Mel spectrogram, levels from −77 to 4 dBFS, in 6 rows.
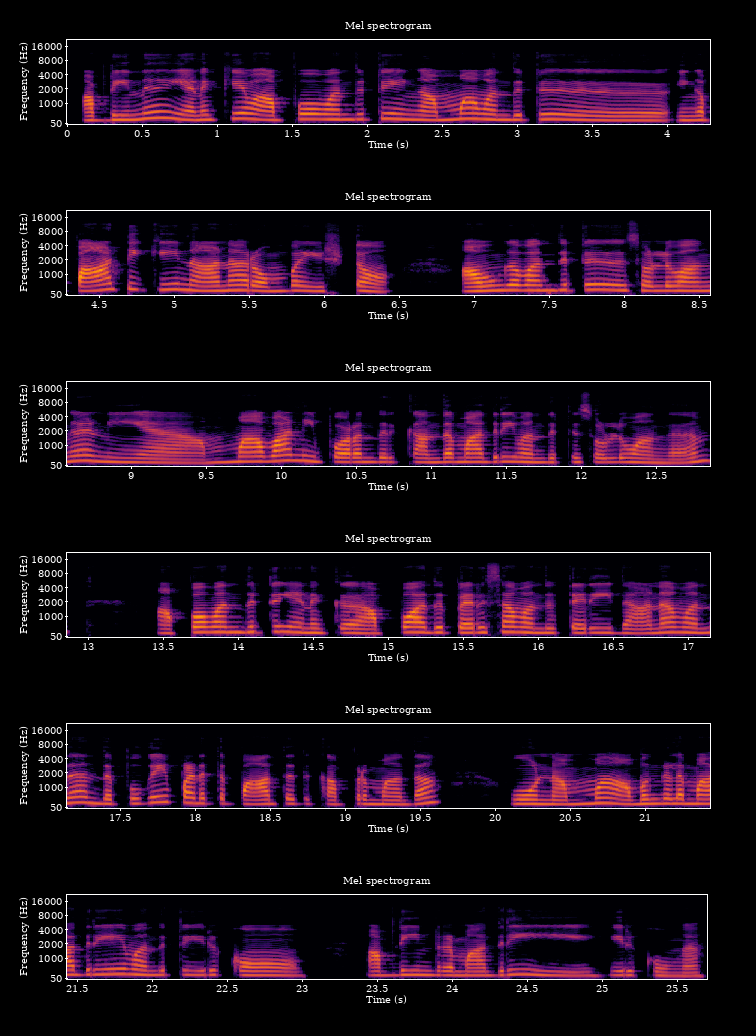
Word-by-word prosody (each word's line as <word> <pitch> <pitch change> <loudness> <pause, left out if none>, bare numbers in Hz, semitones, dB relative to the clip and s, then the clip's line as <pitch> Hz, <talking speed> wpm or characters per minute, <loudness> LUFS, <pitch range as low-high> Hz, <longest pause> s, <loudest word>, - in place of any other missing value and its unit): அப்டின்னு 215 +7 0 0.3
எனக்கே 220 +5 -1 0.2
அப்போ 205 +5 -1 0.2
வந்துட்டு 235 +2 -4
எங்க 220 -2 -3
அம்மா 245 +5 +2 0.2
வந்துட்டு 215 +1 -3 0.9
"எங்க 200 +1 -1
பாட்டிக்கு 260 +3 +3 0.2
நானா 215 +2 +4 0.2
ரொம்ப 200 +3 -2 0.2
இஷ்டம்." 195 -4 -1 0.6
அவுங்க 230 +4 +5
வந்துட்டு 240 +2 -1 0.3
சொல்லுவாங்க, 215 0 +1 0.2
"நீ 205 - -5 0.2
என் 170 -1 -2 0.2
அம்மாவா 230 +6 +3
நீ 245 - -3 0.2
பொறந்திருக்க 200 0 0
அந்த 200 +2 +1
மாதிரி 210 +2 0
வந்துட்டு 190 +1 -7
சொல்லுவாங்க." 190 -4 -3 0.9
அப்போ 190 +6 +4
வந்துட்டு 245 +1 -2 0.2
எனக்கு 210 -1 -4 0.2
அப்போ 185 +6 -3
அது 230 0 0
பெருசா 230 +3 +2
வந்து 210 -1 -3
தெரியுது. 210 -1 -3
ஆனா 220 +4 +1 0.2
வந்து 225 +3 -1
அந்தப் 215 -5 -3
புகைப்படத்த 250 -2 0 0.2
பாத்ததுக்கு 205 0 -1
அப்புறமாதான், 195 +5 -2 0.5
ஓ! 210 - +2 0.2
நம்ம 195 +4 -2 0.2
அவுங்கள 220 +2 +1
மாதிரியே 225 +3 0
வந்துட்டு 205 0 -6
இருக்கோம் 190 -3 -1 0.6
அப்டின்ற 200 0 -4 0.2
மாதிரி 195 +6 -3 0.7
இருக்கூங்க. 175 -4 -8
215 Hz, 110 wpm, -23 LUFS, 195-230 Hz, 0.9 s, அவுங்க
